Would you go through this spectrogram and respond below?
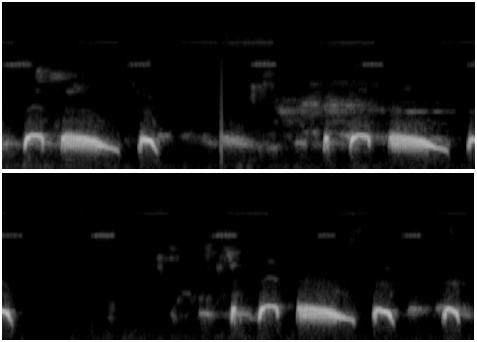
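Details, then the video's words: Vietnamese spotted dove repeating its coo phrase twice: a long descending note framed by short arched notes and soft lead-in hums, with a faint higher sound between phrases. "Tiếng cu gáy Việt"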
